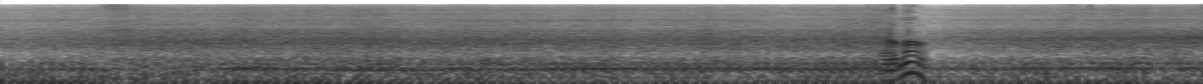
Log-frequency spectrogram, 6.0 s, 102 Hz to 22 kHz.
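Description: Royal Enfield Interceptor 650's parallel-twin engine, with aftermarket exhausts, running steadily under way over wind rush. A short spoken word cuts in near the end.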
